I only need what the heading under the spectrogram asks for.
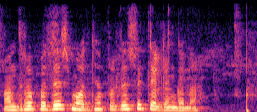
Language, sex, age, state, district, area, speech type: Odia, female, 60+, Odisha, Kendujhar, urban, spontaneous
